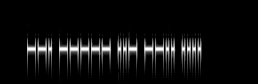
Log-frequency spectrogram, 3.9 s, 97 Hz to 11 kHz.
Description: Morse code, heard as a keyed tone, about 30 wpm, 700 Hz. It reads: G0UZH
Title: DXCC-100 Call Signs - 5 Characters - Repeated 3x - 30wpm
